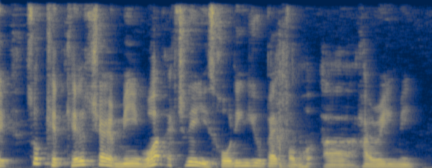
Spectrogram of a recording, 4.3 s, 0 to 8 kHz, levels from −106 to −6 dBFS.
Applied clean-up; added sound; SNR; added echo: classical method log-MMSE.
